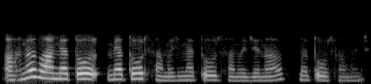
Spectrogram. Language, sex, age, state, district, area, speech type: Kashmiri, female, 60+, Jammu and Kashmir, Ganderbal, rural, conversation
